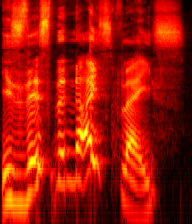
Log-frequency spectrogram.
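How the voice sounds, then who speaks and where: A woman's voice: medium pitch, wildly swooping pitch, takes it slowly, mellow, exaggerated voice. A woman playing a flustered, panicky writer in his mid-thirties who has just been murdered, in an amateur radio drama. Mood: exasperated. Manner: flustered, exasperated, demanding answers.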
